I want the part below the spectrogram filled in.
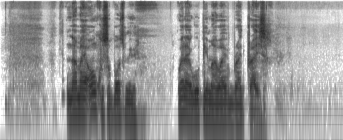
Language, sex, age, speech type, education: Nigerian Pidgin, male, 15-29, spontaneous, tertiary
